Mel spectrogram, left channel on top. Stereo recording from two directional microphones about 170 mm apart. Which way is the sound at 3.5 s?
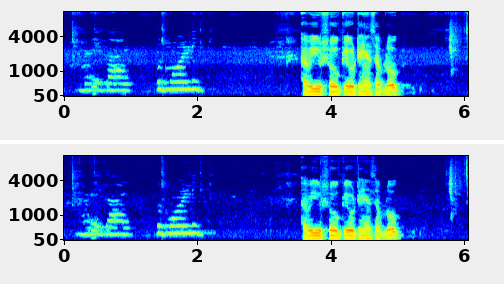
20° right (ahead or behind).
